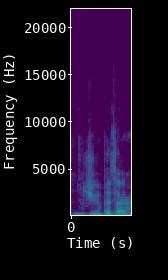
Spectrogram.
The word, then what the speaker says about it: Jupiter: I'm told that his name pronounces as Jupiter and not to bother pronouncing it any other way.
